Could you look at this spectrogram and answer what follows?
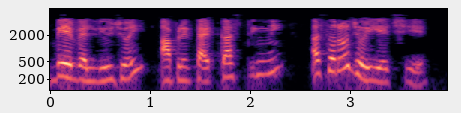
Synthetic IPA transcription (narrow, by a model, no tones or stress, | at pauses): beʋɛljud͡ʒoiapɽ̃eʈajp̚kasʈiŋɡni | əsəɾod͡ʒoijet͡ʃʰie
